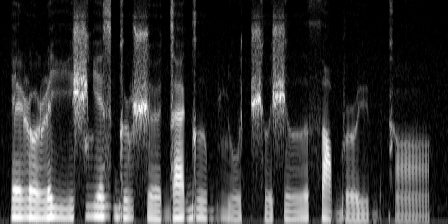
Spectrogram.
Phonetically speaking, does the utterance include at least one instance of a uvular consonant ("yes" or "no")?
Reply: no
